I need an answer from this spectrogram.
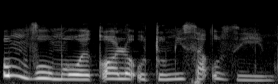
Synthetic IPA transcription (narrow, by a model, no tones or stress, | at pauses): um̩vumɔwɛk̬ʼɔlɔʔud̥ʱumisaʔuziːmbʱu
